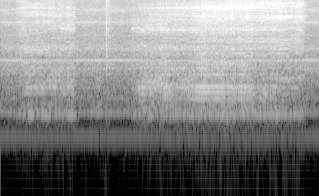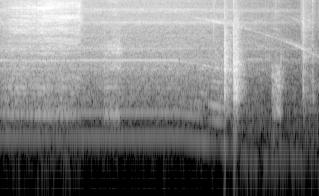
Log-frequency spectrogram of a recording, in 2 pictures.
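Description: A lathe motor hums steadily, then winds down.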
